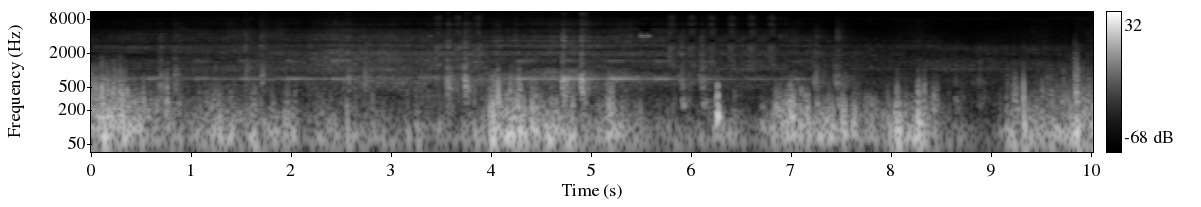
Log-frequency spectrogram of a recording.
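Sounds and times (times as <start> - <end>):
diesel railcar rumbling past: 0.0 - 10.0.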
